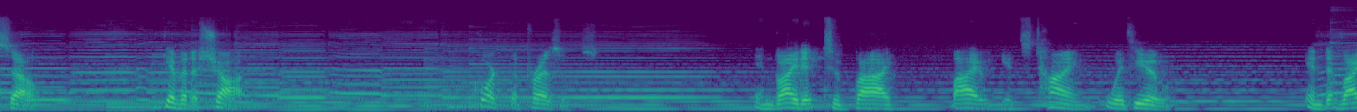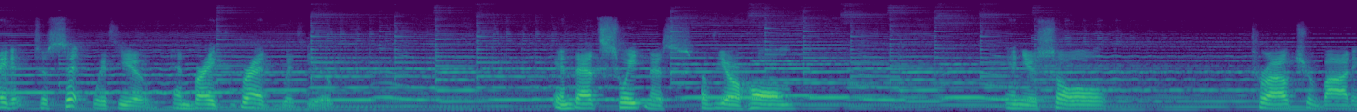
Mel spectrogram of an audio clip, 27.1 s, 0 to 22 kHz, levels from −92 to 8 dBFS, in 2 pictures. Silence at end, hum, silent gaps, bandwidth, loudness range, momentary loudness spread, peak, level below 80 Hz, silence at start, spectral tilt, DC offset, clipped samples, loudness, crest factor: 0 s; none; none; 15 kHz; 6 LU; 17 LU; -10 dBFS; -70 dBFS; 0 s; -5.5 dB/octave; under 0.1%; under 0.1%; -28 LUFS; 18 dB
